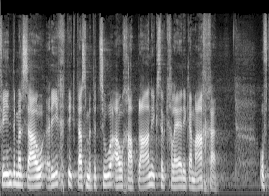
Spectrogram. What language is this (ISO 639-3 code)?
gsw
